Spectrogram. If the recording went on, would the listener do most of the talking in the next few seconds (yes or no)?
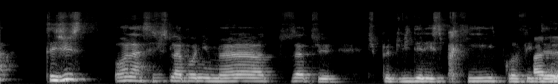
yes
